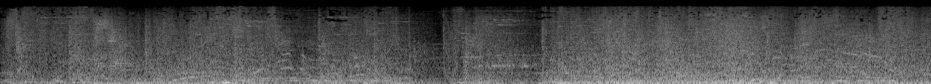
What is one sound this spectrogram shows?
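Spells and attacks from a game battle crackle and clash in a busy fight.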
